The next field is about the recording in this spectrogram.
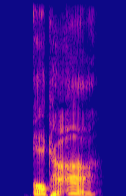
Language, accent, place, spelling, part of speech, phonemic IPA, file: German, Germany, Berlin, LKA, noun, /ˌɛlkaːˈʔaː/, De-LKA.ogg
- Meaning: 1. abbreviation of Landeskriminalamt 2. abbreviation of Landeskirchenamt 3. abbreviation of Landeskirchenarchiv 4. abbreviation of Landeskleinbahnamt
